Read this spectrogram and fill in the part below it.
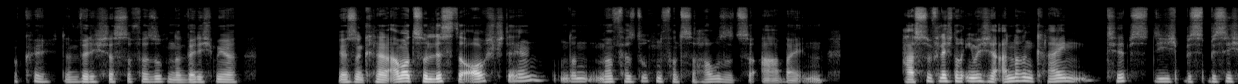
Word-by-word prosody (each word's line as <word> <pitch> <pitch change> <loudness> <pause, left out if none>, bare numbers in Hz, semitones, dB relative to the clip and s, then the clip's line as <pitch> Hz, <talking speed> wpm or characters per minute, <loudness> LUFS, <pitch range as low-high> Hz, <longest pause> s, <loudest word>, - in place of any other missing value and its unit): Okay, 125 -4 -7
dann 115 0 -8
werde 125 -1 +2
ich 120 - -8
das 120 0 -3
so - - -5
versuchen. 125 0 -4
Dann 105 -1 -3
werde 110 +1 +2
ich 115 - -8
mir, 115 -2 0 1.0
ja, 110 - +3
so 120 - +1
’ne 110 - +1
kleine 110 -2 +3
Amazon-Liste 140 +1 +6
aufstellen 180 +7 +2
und - - -7
dann 140 0 -3
mal 125 +1 0
versuchen, 135 +3 -5
von 115 -3 -7
zu 105 -2 -5
Hause 115 -2 -5
zu 95 - -7
arbeiten. 90 0 -6 0.8
Hast 115 0 +5
du 155 - 0
vielleicht 150 -1 +3
noch 145 - +3
irgendwelche 150 -3 +2
anderen 155 +3 +3
kleinen 150 +8 -2
Tipps, 150 -1 -3
die 135 -1 -3
ich 135 - -7
bis 130 -4 -2
bis 130 -1 -4
ich 140 -2 -2
130 Hz, 190 wpm, -22 LUFS, 115-145 Hz, 1.0 s, Amazon-Liste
